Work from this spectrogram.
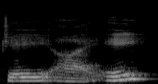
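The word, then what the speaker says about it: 家: a pink hair job pronounced ji a in the first tone run his man and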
